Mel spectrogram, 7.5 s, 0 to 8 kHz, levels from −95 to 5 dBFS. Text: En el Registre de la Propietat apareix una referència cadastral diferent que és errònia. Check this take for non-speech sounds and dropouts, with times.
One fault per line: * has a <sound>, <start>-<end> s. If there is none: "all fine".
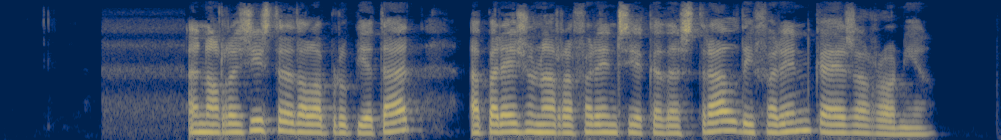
all fine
